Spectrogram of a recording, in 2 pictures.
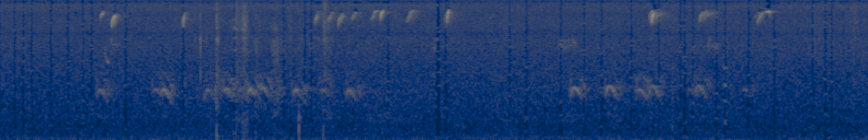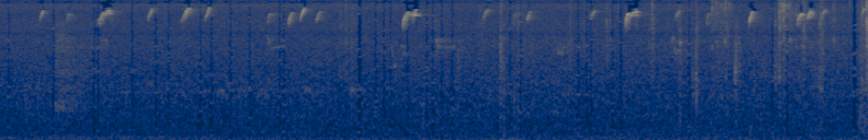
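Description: Birds calling outdoors: a steady run of short, high chip notes, with clusters of lower calls about two seconds in and again about six seconds in. A brief low bump comes about three-quarters of the way through.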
